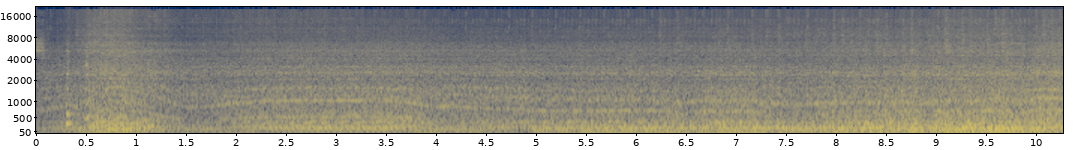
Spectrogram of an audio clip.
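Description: Engine settles then revs up smoothly under a steady even note, no ticking, puffing or stumble, so it sounds healthy.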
